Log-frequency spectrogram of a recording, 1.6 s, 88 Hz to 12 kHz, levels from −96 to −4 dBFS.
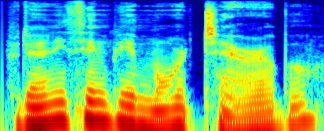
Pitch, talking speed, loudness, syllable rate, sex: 105 Hz, 185 wpm, -16 LUFS, 5.7 syllables/s, male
